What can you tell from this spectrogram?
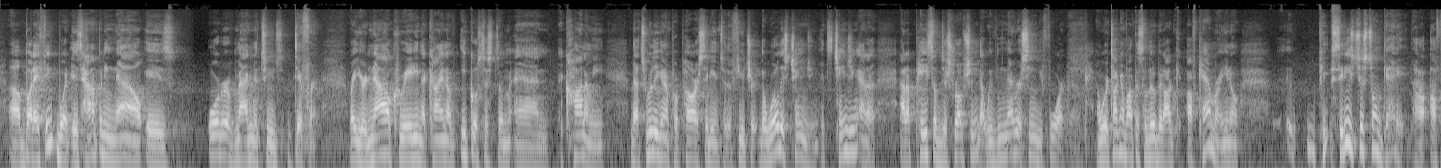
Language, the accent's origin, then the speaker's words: English; Miami, Florida, United States; My dad was mayor in 1985 of Miami, and I grew up sort of in the Reagan years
